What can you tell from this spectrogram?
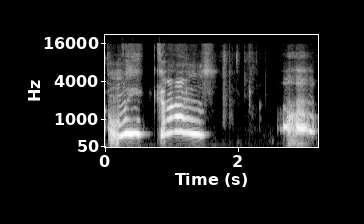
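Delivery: high, slow, teary oh my gosh; choked up with happy tears; near tears. Real, not acted. Streamer moved by a donation, teary and slow. Overwhelmed with emotion.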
